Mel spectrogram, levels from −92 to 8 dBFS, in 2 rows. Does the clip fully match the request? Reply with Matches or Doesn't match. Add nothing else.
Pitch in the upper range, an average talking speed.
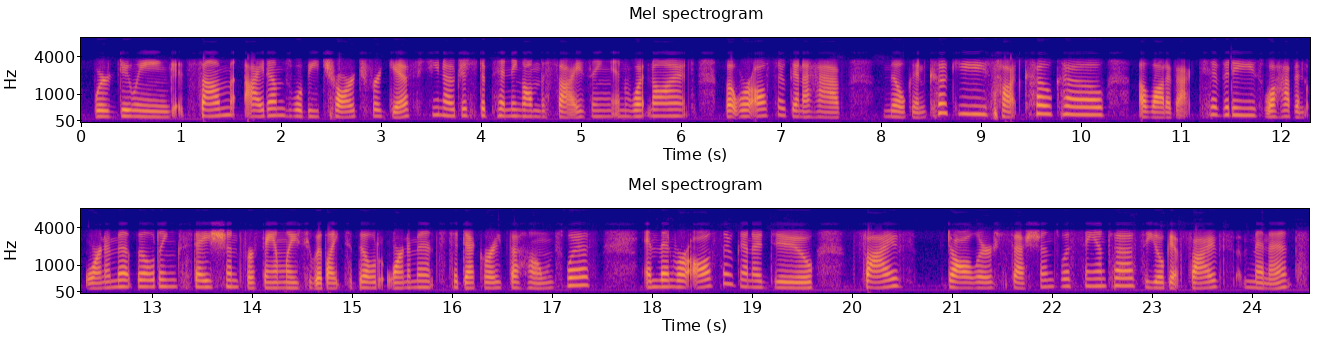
Matches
